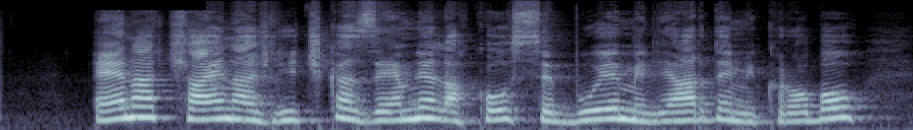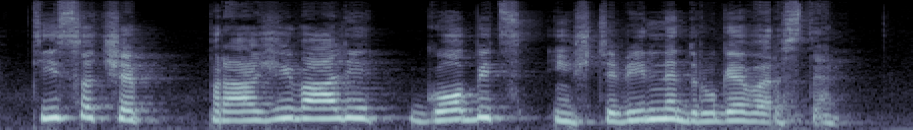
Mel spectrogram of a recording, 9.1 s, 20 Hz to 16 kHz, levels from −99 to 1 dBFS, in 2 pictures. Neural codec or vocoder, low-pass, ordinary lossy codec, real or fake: vocoder, 44.1 kHz, 128 mel bands every 256 samples, BigVGAN v2; 14.4 kHz; Opus, 32 kbps; fake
